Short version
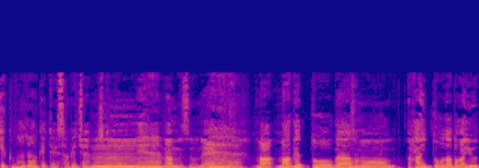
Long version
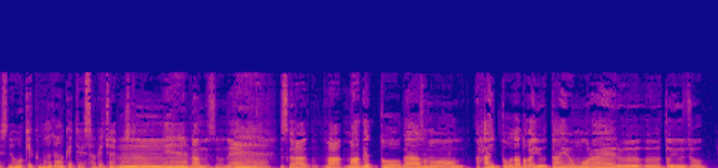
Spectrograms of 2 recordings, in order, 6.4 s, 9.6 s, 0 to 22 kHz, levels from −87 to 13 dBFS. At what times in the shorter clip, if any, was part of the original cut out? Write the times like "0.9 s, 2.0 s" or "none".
3.4 s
